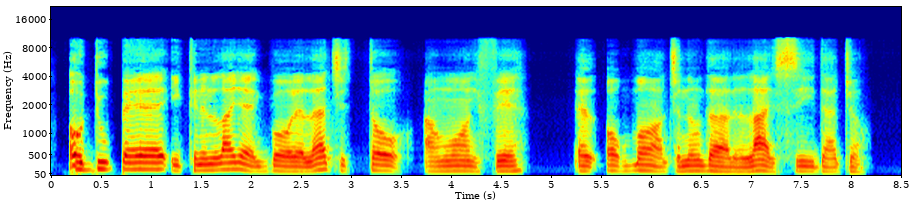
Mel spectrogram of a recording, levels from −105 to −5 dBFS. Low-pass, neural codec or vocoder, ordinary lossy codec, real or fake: 9.9 kHz; codec, 16 kHz in and 24 kHz out, 0.4 kbps, LongCat-Audio-Codec, two codebook decoder; AAC, 48 kbps; fake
